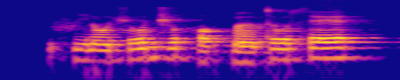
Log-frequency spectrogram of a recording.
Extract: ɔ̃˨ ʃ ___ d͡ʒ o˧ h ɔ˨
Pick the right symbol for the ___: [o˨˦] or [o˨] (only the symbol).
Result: o˨˦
